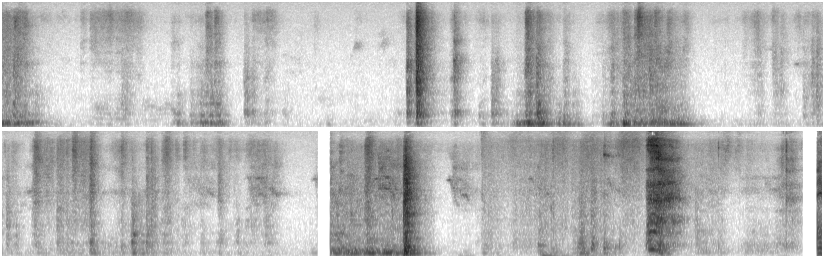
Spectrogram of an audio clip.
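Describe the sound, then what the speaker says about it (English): Several wooden knocks and thumps as a drawer is opened and closed. They come in uneven clusters with quiet gaps between them and sound fairly close by. "I'm going to go ahead and put these in my drawer."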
